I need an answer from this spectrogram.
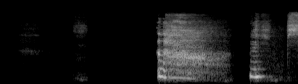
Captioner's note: frustrated sigh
